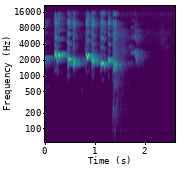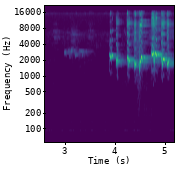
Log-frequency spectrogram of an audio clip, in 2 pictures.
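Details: Sooty-headed bulbul in long lure song; rapid chattering phrases of slurred, falling notes, a pause of near silence, then another run of bright repeated notes.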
